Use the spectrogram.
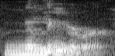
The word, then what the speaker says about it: malingerer: positive words this will be interesting this is pronounced nalingerer now there's a verb which means to malinger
